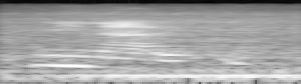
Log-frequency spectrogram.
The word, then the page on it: nanaripi: Wamesa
